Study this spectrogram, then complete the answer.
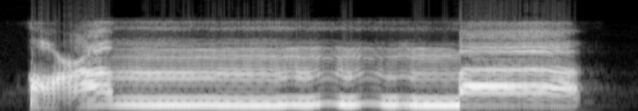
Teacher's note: عَمَّا، عین میم زبر عم، میم الف زبر ما، عَمَّا، میم کے اوپر شد ہے، غنہ کریں گے ایک الف کی مقدار.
